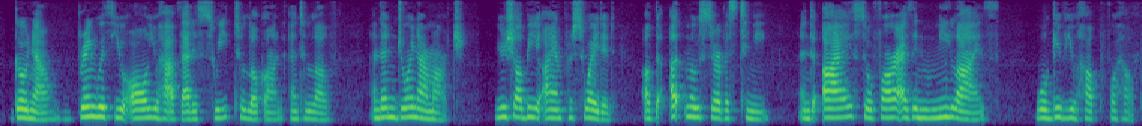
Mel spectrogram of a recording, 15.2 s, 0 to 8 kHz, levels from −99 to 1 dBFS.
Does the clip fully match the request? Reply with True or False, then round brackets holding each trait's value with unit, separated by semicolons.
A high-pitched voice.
True (200 Hz)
